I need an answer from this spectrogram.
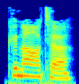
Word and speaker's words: kanata: In Inuktitut, one of the official languages of the territory of Nunavut, the First Nations word, pronounced kanata, is used, with the Inuktitut syllabics.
